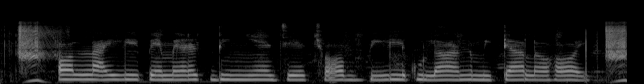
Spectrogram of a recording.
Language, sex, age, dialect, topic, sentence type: Bengali, female, 18-24, Jharkhandi, banking, statement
